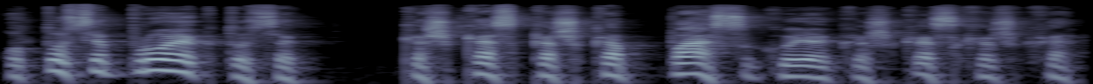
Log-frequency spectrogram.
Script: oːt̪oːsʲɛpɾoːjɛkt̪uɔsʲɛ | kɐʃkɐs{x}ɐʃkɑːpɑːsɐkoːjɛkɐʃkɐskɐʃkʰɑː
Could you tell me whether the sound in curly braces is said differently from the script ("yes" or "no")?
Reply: yes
